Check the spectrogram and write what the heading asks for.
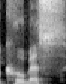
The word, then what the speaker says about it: Kobus: I pronounce his name Kobus.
